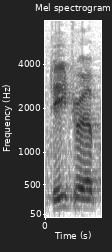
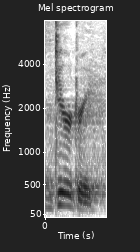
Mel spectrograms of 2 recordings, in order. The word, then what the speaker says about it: Deirdre: Okay, I'd like to call upon Deidre Pike and Kathleen Kalinowski. And have I pronounced their names wrong?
